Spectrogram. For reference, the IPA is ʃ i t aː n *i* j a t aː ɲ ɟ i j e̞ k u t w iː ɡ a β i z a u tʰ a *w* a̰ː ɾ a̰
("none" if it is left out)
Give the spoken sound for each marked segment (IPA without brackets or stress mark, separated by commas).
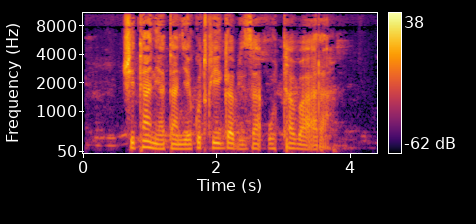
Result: i, β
